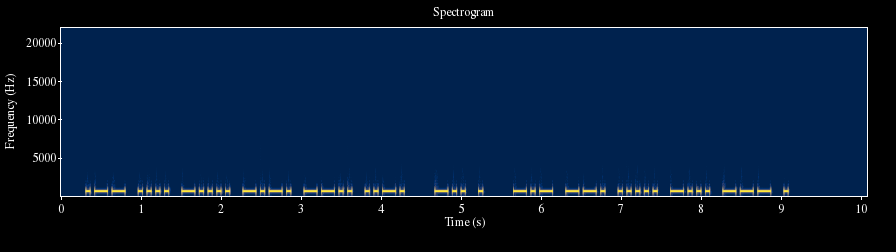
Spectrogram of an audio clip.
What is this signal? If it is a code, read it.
Morse code, heard as a keyed tone, about 22 wpm, 700 Hz. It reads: WH6CZF DE KG5BOE
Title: USA Callsign DE Callsign - 6 Characters - 22wpm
